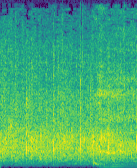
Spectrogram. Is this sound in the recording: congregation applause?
yes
